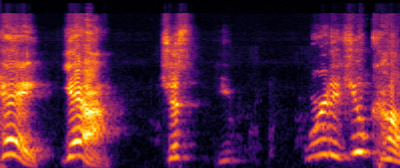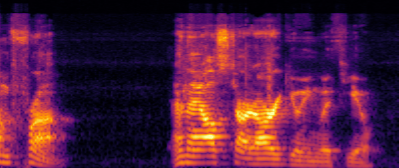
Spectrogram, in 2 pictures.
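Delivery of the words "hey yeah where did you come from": very high-pitched, swooping, yelled shout. Narrating a crowd arguing with you as someone else shouts: shouting. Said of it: "Someone else shouts".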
